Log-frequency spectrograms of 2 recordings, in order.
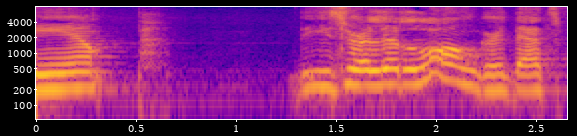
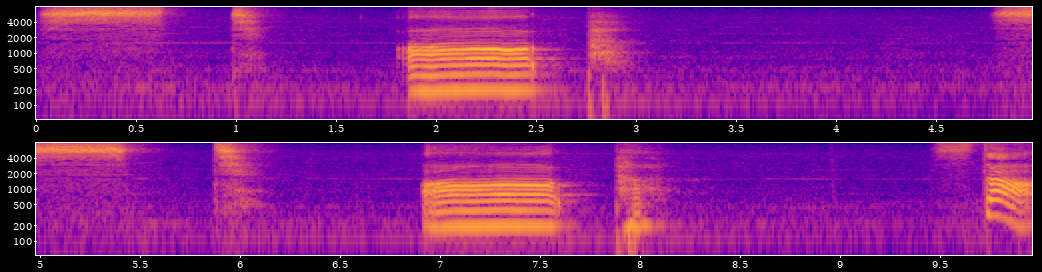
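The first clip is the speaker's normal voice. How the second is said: very slow, sounded out in pieces, sound by sound. Teaching the sounds in a word, the speaker says it in slow motion. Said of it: "Let me say it in slow motion".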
